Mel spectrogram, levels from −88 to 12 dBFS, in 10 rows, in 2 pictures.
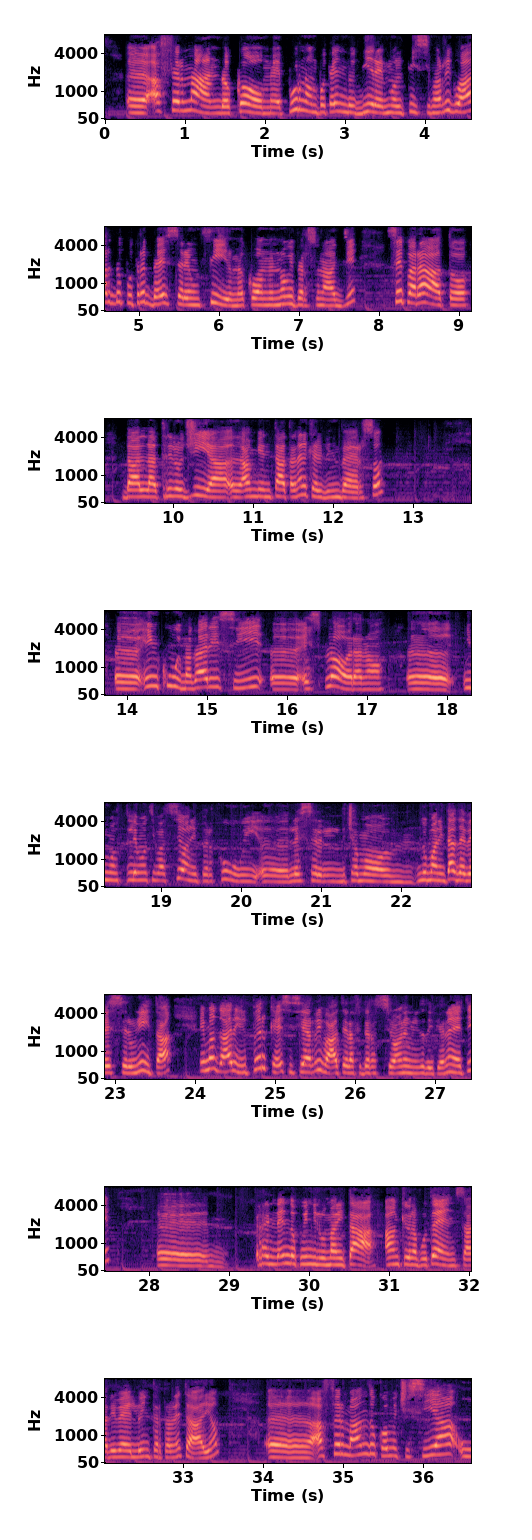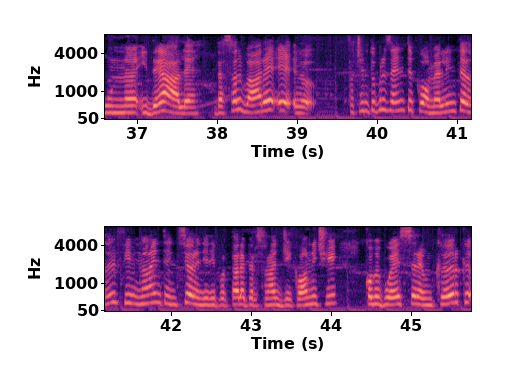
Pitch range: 225-295 Hz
